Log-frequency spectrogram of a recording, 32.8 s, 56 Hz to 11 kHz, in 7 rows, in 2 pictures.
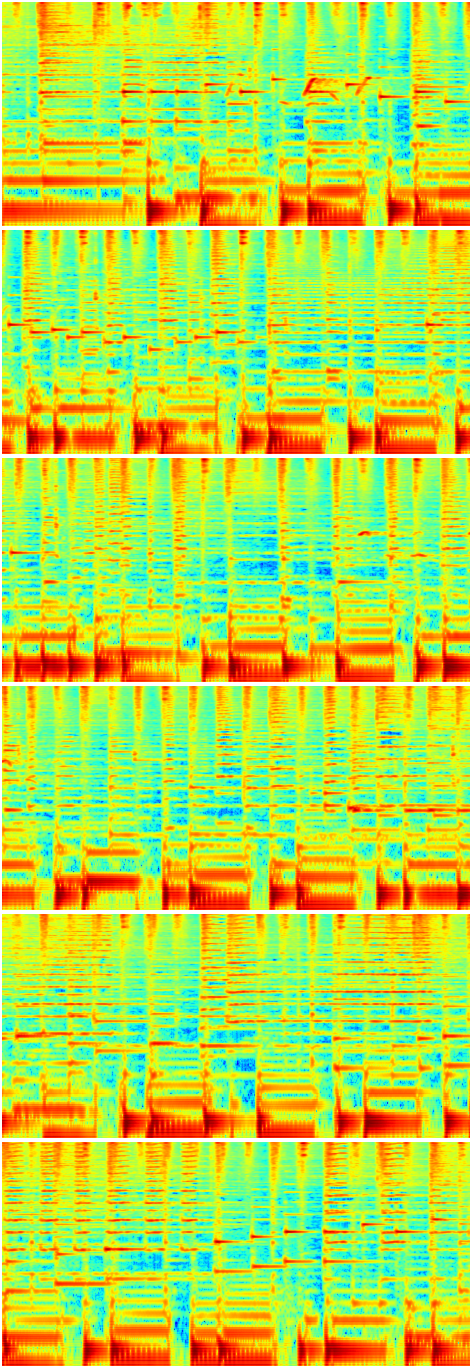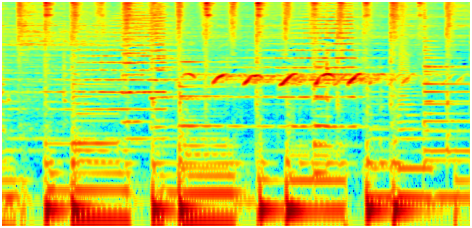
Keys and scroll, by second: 0.3 d, 7.3 ctrl+shift+a, 10.1 ctrl+d, 13.0 ctrl+a, 13.3-15.3 typing, 15.7 ctrl+a, 16.4 ctrl+a, 18.3-18.8 typing, 19.2 Return, 23.0 ctrl+a, 23.6-24.6 typing, 30.8 ctrl+shift+a.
